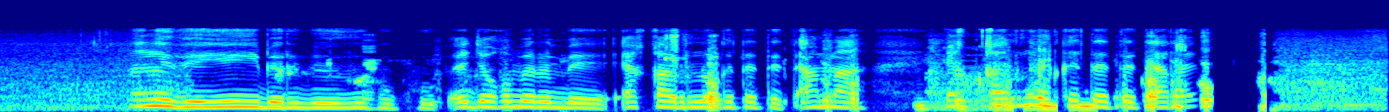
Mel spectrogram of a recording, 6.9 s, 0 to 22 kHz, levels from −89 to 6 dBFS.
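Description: From 0.99 to 6.42 s, speech dips and breaks up, roughly 40 dB at worst. This is speech suppressed in double talk, likely echo cancellation.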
